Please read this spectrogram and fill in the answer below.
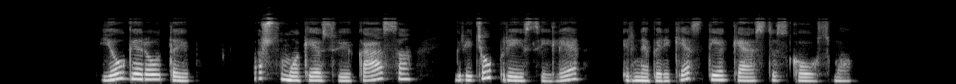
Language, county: Lithuanian, Šiauliai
